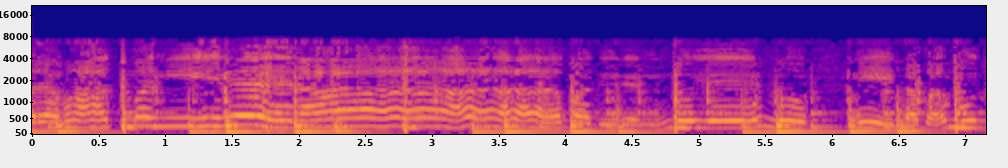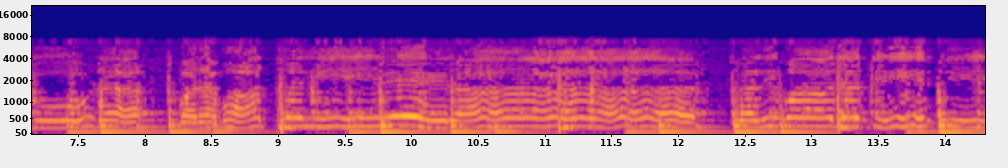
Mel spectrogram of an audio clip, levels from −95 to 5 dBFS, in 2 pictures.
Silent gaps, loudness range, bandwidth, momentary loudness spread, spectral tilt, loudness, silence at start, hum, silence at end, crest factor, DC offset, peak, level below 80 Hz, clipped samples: none; 3 LU; 8 kHz; 7 LU; -7 dB/octave; -22 LUFS; 0 s; none; 0 s; 16 dB; under 0.1%; -4 dBFS; -40 dBFS; under 0.1%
